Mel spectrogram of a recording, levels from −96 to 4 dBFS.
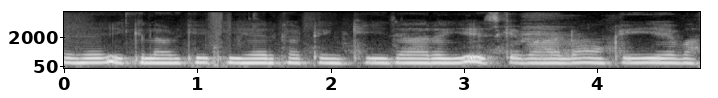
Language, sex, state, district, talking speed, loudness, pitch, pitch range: Hindi, female, Jharkhand, Sahebganj, 165 wpm, -14 LUFS, 195 Hz, 190-195 Hz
